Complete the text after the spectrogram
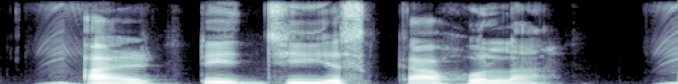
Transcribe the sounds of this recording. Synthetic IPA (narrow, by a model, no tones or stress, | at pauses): aɾʈid͡ʒieskahola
